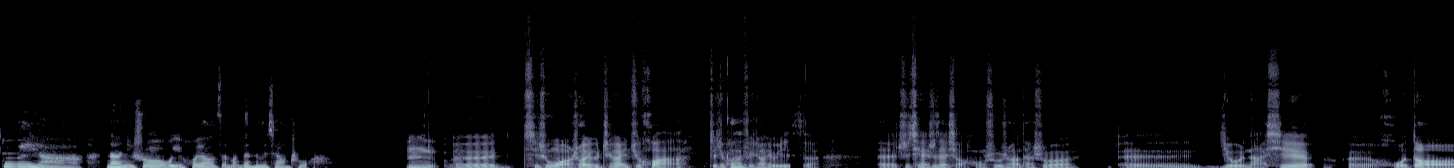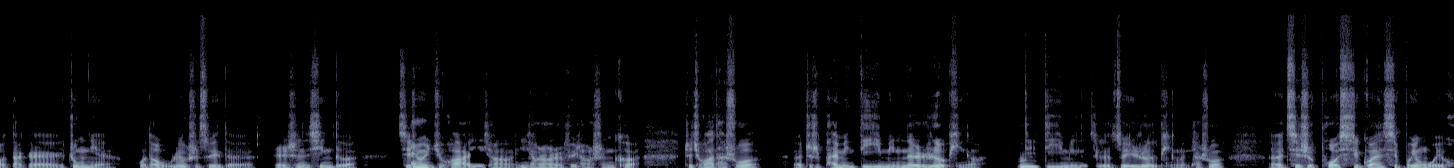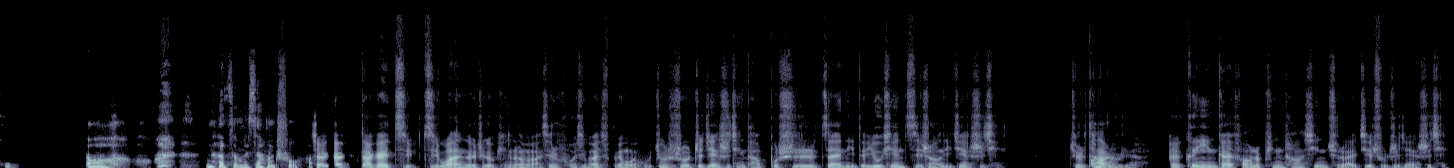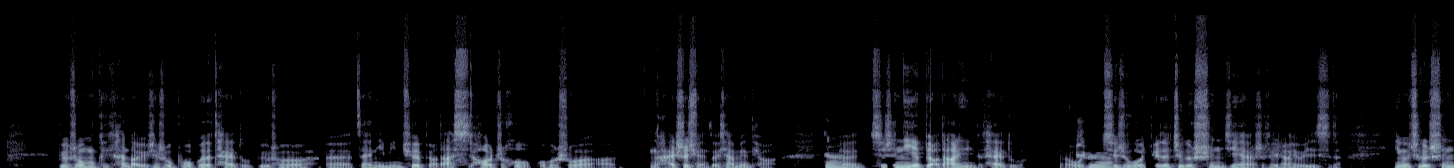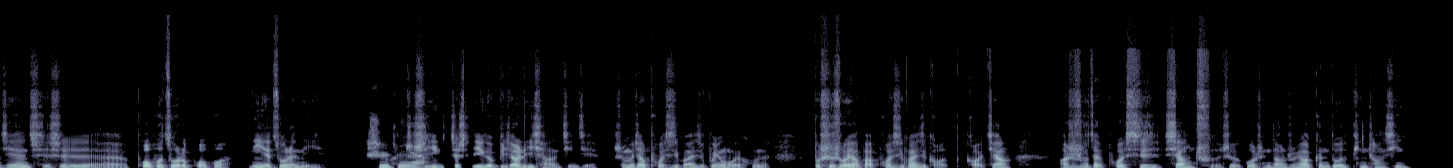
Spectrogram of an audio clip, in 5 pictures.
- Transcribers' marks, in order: laugh; laughing while speaking: "那怎么相处啊？"; other noise
- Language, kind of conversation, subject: Chinese, advice, 被朋友圈排挤让我很受伤，我该如何表达自己的感受并处理这段关系？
